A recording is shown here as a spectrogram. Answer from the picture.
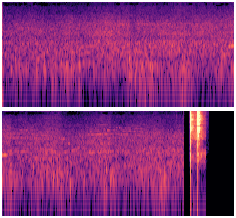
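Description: Faint, steady background noise of an airport terminal's ambience, with two sharp clicks close together near the end, after which the sound cuts out.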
